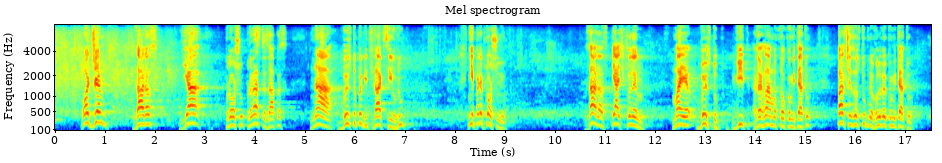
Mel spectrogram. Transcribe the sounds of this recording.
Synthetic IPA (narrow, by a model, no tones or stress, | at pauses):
ɔʒɛzɑɾɐzja | pɾɔʃʊpɾɔʋɛst̪ɪzɑpɪs | nɐʋɪst̪ʊpɪʋʲid̪fɾɑk̚t͡sʲijiɦɾup | nʲipeɾe̞pɾɔʃʊjʊ | zɑɾɐzpʲjatʲxʋɪlˠɪn | mɑjɛʋɪst̪ʊpʋʲid̪ɾeɦlˠɑmɛnt̪nɔɦɔkɔmʲit̪ɛt̪ʊ | pɛrʃijzɐst̪upnɪkɦɔlˠɔʋɪkɔmʲit̪ɛt̪ʊ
